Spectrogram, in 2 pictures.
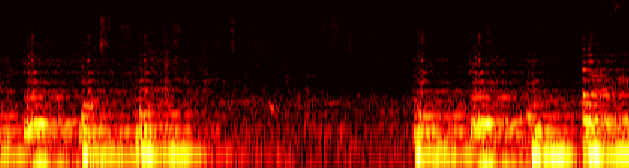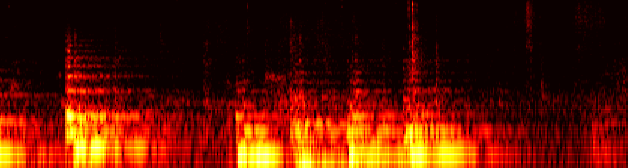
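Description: Background score music: low strings playing three short phrases, each separated from the next by a pause of about two seconds.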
